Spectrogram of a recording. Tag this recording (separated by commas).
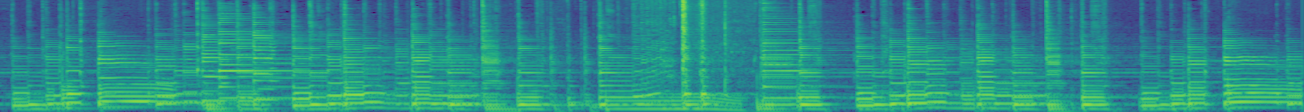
Bass guitar, Plucked string instrument, Strum, Guitar, Musical instrument, Music, Acoustic guitar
